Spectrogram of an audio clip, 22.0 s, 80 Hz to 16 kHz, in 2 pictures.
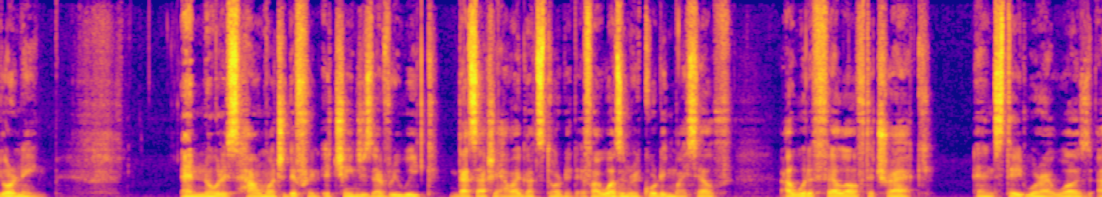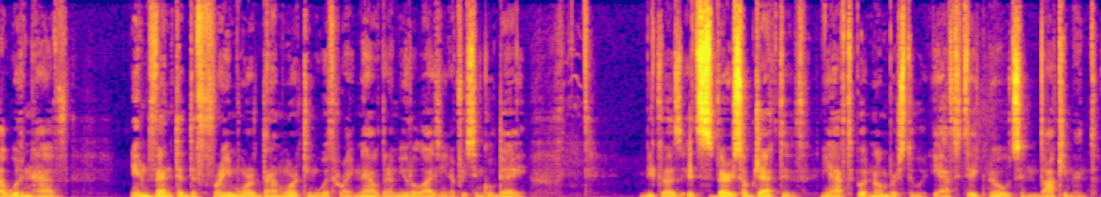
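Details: Man's recording from before 2023, around when an ENT diagnosed his muscle tension dysphonia by laryngoscopy at the end of 2022; speaking took great effort, a 40-second video needing about 45 minutes; muscle tension dysphonia.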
